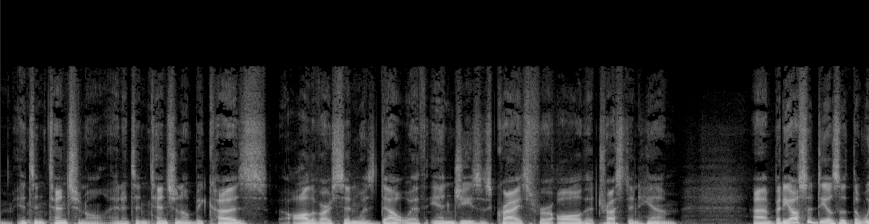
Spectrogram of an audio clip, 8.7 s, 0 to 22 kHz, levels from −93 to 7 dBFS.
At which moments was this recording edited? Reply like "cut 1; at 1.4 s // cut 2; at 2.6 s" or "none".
none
